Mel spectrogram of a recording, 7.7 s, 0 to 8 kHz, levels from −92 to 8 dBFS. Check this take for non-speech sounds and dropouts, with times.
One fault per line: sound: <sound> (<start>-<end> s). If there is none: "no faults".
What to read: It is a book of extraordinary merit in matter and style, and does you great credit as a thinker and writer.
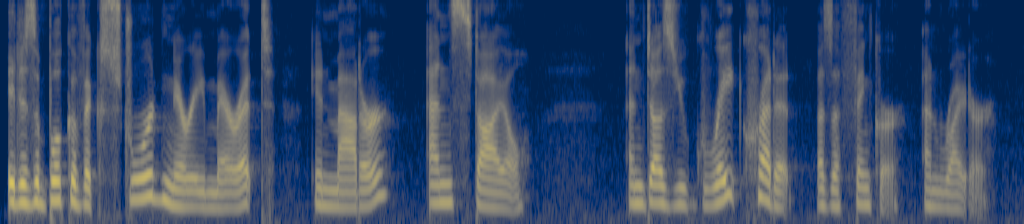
no faults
